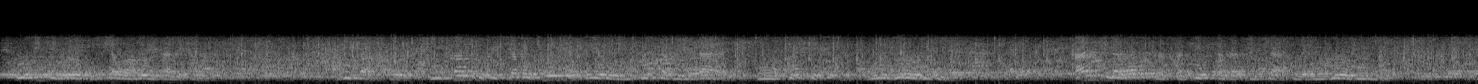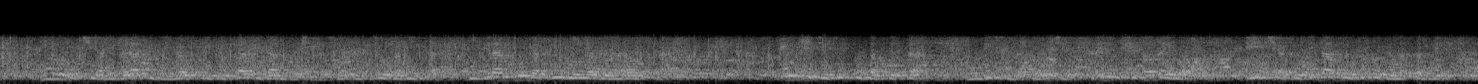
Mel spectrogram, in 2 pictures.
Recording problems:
distortion; heavy; 26% of the sound clipped
off-mic speech; far
room echo; noticeable; dies away in 0.8 s
phone-call audio
murmuring crowd; loud; throughout; 1 dB below the speech

